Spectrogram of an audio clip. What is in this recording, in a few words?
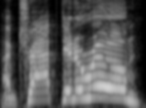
call for rescue, survivor voice; gambler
